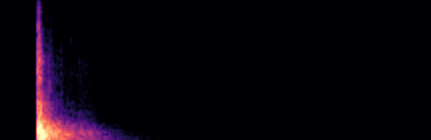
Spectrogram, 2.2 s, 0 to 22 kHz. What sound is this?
Sound effects > Other mechanisms, engines, machines
Woodshop Foley-096
bam, bang, boom, bop, crackle, foley, fx, knock, little, metal, oneshot, perc, percussion, pop, rustle, sfx, shop, sound, strike, thud, tink, tools, wood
